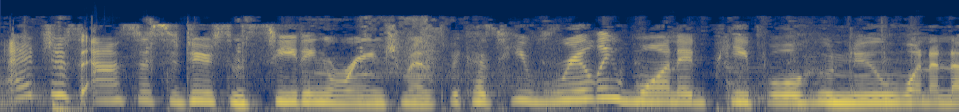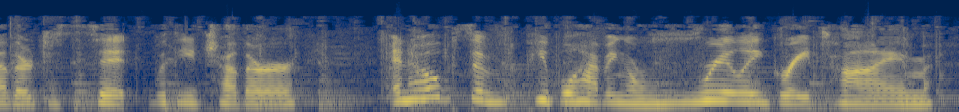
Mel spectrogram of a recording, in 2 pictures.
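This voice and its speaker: A woman's voice: on the high side, lively intonation, moderate pace, faint music behind, lightly acted. A woman playing a polite, upbeat party planner on a prank phone call, effusively courteous and businesslike. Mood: chirpy, courteous.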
